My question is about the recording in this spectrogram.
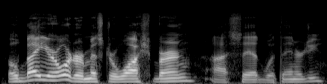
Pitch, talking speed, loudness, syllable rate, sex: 140 Hz, 165 wpm, -17 LUFS, 4.7 syllables/s, male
